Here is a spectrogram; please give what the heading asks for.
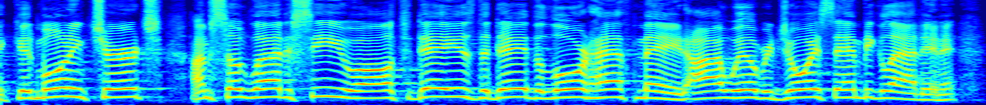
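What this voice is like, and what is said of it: Put-on Southern American accent. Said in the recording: “I don't know why I do a Southern accent”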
